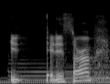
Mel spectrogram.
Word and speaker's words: Surim: Oh, sorry, it is Surim. So he said it right then.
